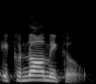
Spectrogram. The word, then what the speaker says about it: economical: But ICAL is my ending. The ending itself has 2 syllables. And I need to stress on the third one. 1, 2, 3. So I will say economical.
